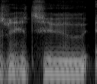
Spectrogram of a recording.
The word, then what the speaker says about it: zuhitsu: Some of the poems in this book take the form of zuhitsu. Is that how you pronounce that? – Zuhitsu, yeah.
